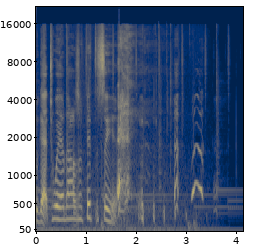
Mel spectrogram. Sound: laughter

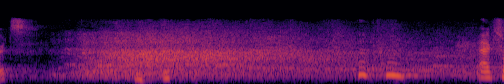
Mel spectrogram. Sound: laughter

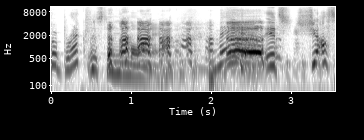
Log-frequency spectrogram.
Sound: laughing

